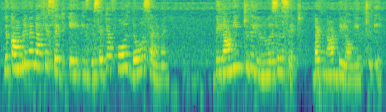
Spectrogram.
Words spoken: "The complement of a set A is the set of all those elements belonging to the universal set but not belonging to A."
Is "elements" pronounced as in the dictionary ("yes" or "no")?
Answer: no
